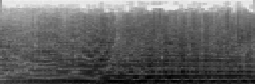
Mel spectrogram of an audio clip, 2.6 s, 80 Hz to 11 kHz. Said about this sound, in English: Then the Royal Canadian Air Force will fly overhead towing a 10-ton maraschino cherry, which will be dropped into the whipped cream to the cheering of 25,000 extras. All right, cue the mountain. Cue the Air Force.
